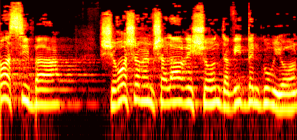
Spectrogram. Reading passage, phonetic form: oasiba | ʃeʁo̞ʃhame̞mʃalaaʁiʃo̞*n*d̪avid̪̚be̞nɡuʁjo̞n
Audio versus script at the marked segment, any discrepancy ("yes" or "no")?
no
